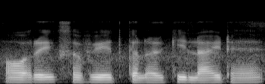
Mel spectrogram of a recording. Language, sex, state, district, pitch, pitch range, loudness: Hindi, male, Uttar Pradesh, Shamli, 110 Hz, 105-110 Hz, -17 LUFS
